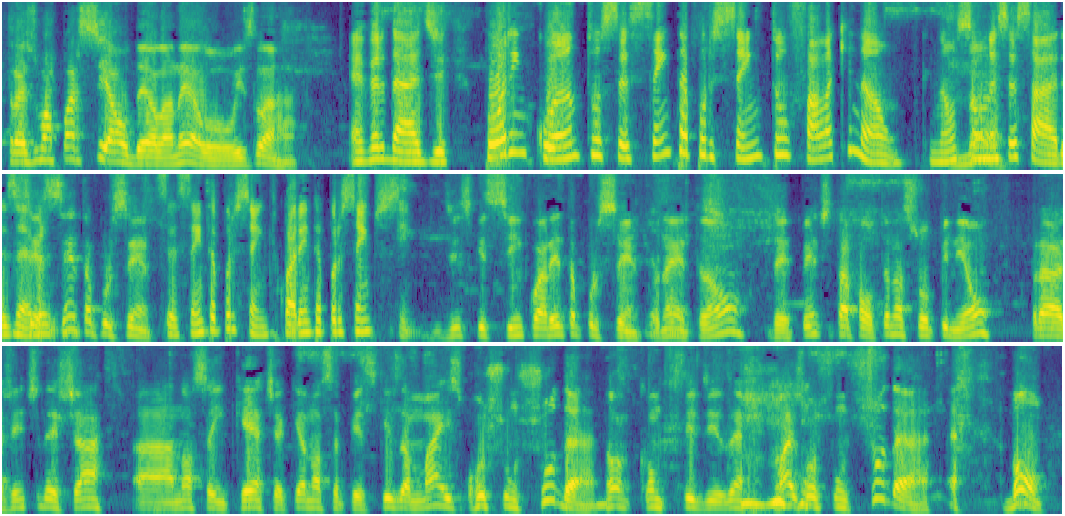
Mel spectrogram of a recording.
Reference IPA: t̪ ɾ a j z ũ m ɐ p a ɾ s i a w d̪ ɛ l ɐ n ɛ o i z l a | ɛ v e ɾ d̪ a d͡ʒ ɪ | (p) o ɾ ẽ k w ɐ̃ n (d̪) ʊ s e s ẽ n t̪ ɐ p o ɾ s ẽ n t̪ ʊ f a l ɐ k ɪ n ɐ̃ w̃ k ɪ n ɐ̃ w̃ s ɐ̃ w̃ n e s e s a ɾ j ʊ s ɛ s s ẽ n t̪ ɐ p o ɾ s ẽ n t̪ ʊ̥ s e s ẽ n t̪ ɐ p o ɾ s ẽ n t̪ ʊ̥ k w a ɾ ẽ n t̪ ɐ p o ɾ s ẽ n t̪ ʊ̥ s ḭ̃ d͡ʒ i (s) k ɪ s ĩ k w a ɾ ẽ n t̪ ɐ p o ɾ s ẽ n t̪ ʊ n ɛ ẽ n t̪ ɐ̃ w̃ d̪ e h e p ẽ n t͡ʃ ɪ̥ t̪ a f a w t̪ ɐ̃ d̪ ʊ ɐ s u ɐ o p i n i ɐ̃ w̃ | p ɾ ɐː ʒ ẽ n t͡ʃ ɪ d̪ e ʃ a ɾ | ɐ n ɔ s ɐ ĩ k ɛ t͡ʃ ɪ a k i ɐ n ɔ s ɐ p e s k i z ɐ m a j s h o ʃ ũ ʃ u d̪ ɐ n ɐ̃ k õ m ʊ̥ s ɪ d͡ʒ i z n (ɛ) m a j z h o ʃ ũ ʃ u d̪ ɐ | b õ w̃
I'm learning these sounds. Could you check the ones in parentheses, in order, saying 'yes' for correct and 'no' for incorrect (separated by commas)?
yes, no, yes, yes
